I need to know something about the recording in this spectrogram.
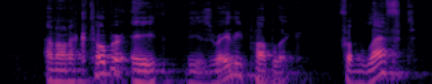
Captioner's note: none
